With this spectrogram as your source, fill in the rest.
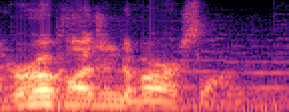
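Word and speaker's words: Arslan: called heroic Legend of arlong or arslon as they insist it's pronounce whatever you know engrish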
